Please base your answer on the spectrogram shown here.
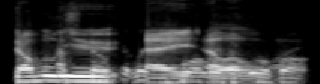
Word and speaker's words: Wally: W-A-L-L-Y.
